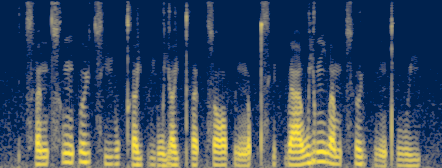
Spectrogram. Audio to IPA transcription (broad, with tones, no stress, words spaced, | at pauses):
t͡sʰɐ˨˧nt͡sʰʊ˥ŋpɵ˥ɥ t͡sʰiː˨˧wkʰɐ˨jpiː˨˩w jɐ˨jt̪ʰɐ˨t̚sɔː˨˧pɪ˨˩ŋ ɐ˥p̚t͡sʰɪ˨k̚ laː˨˥wjʊ˥ŋwɐ˧mt͡sʰɵ˧ɥ kʷɐ˨˩ŋt̪ʰuː˨j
